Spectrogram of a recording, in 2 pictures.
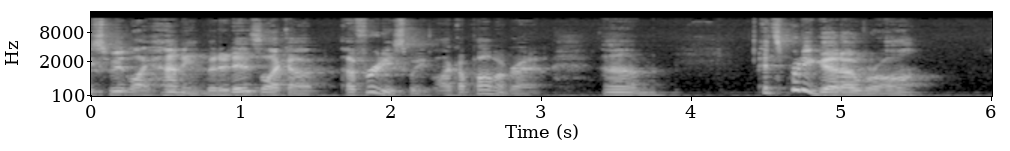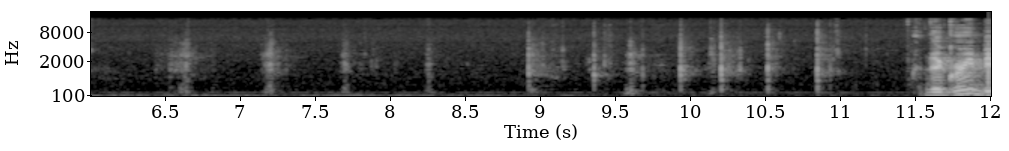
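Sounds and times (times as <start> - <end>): person chewing food: 5.9 - 11.5
wet mouth clicks: 6.6 - 11.2.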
